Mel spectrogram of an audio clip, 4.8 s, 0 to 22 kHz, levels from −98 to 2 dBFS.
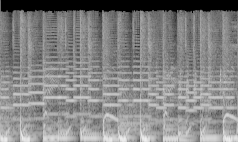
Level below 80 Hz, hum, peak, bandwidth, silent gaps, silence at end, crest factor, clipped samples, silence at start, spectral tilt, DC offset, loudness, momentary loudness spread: -18 dBFS; none; 0 dBFS; 17 kHz; none; 0 s; 12 dB; under 0.1%; 0 s; -3.5 dB/octave; under 0.1%; -14 LUFS; 2 LU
